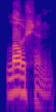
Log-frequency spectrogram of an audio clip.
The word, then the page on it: lotion: American English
